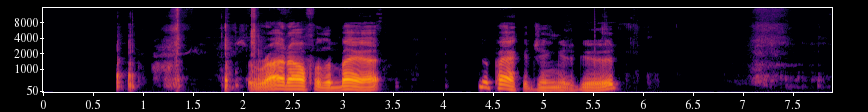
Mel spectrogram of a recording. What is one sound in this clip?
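Cardboard box flaps are pulled open with soft scraping.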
